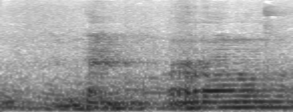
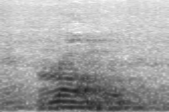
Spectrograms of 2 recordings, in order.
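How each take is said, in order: First: The r is trilled long and heavily. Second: The r is pressed with only a light trill. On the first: The speaker calls it wrong. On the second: The speaker calls it right. "jangan sampai kebanyakan takrirnya"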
